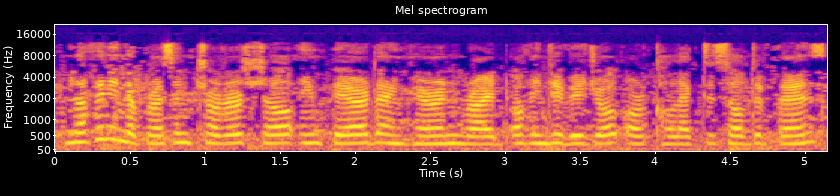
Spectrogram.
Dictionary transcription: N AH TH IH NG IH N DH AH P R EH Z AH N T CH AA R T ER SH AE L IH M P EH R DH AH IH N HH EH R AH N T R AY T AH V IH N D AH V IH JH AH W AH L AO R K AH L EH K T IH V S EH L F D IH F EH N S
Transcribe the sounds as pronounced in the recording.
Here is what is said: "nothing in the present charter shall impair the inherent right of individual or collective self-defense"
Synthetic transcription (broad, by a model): N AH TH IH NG IH N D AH P R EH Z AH N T CH AA R T ER SH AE L IH M P EH R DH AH IH N HH EH R AH N T R AY T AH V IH N D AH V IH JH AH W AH L AO R K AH L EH K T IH S EH L F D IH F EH N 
